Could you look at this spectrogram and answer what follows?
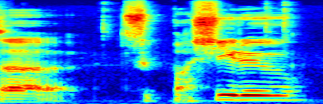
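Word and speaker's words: つばしる: So we can see that it's tsubashiru. Pitch accent is on the fourth mora.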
